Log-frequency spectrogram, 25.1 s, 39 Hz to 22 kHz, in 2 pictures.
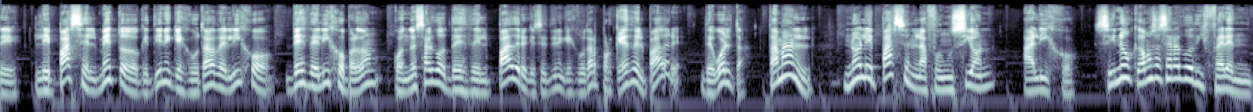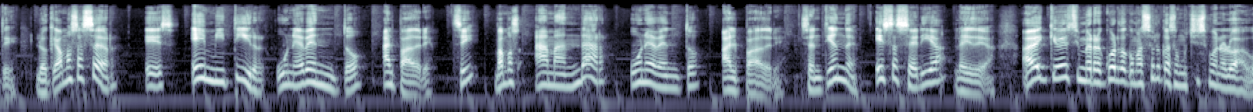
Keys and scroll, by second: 0.2 Escape, 9.0 k, 9.5 a, 12.7 Escape, 13.7-15.0 typing, 16.2 h, 16.5 l, 19.5 k, 24.5 j.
